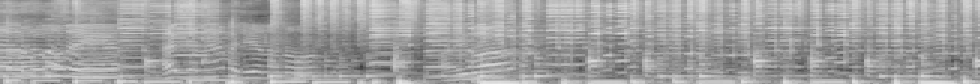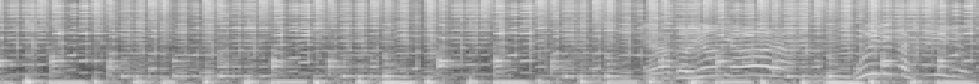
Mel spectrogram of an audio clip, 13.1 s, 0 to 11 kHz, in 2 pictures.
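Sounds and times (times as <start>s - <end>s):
accordion-led band playing: 0.0s - 13.0s
bass pulsing: 0.0s - 13.0s.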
